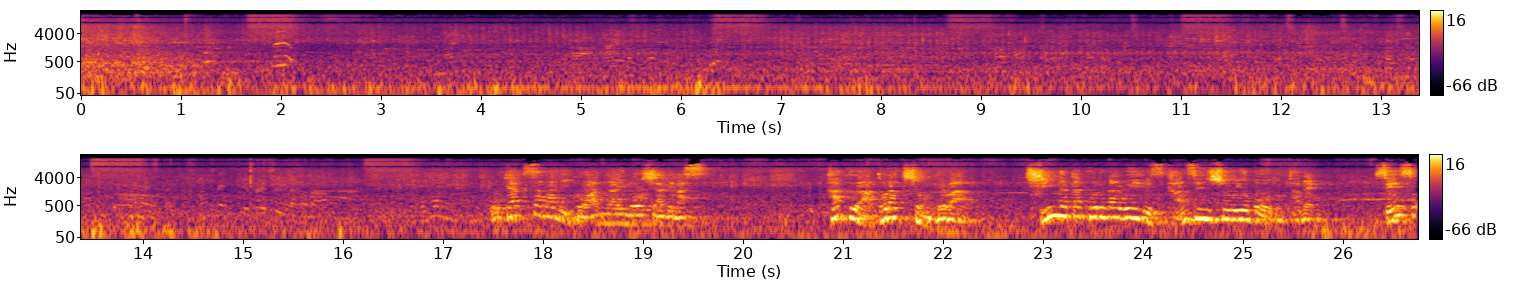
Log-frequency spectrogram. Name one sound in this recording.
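A crowd murmurs steadily in the background outdoors.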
